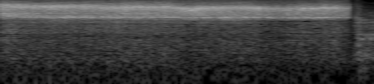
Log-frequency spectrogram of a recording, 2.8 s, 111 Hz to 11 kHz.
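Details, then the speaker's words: Propane RV water heater in a 2008 Adventurer Class C, heard through the access hatch during a shower: loud steady high hiss cutting off abruptly, first mistaken for a gas leak; breached tank leaking after about 40,000 hours of use. "so I I salute the sound down here underneath this access trap down into the hot water heater and oh somebody loves me they texted me and it's not the gas it's the water hot water take failure after about 40000 hours of"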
